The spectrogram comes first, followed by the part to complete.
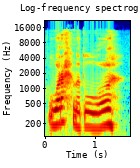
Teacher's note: جب ہم طلاح پڑھیں گے تو پہلے تا کو ہم باریک پڑھیں گے، ادھر سے ہی ہم تا کو موٹا نہیں کریں گے کہ اللہ کے لام سے پہلے پیش آ رہی ہے تو ہم نے لا کو پر کر کے پڑھنا ہے، لیکن ہم نے پہلے تا کو باریک کر کے اس کی آواز باریک نکال کے پھر ہم اللہ کے لام کی جو ہے اس کو موٹا کریں گے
